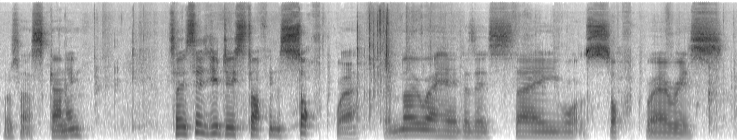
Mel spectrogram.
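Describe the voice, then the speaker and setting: Guy reviewing a gadget, noisy recording with clicks, mid pitched, kind of muttering to himself and reading instructions out. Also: measured pace. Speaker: product reviewer. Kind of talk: casual hands-on review, partly reading a manual aloud. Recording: clear background noise with handling clicks.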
